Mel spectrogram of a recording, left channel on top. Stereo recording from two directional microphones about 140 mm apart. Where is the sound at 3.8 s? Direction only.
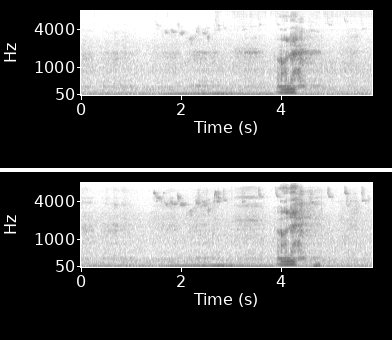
10° right (ahead or behind).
